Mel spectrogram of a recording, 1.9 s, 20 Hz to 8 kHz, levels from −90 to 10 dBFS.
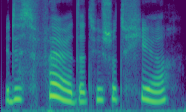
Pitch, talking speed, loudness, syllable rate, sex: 250 Hz, 225 wpm, -18 LUFS, 4.2 syllables/s, female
